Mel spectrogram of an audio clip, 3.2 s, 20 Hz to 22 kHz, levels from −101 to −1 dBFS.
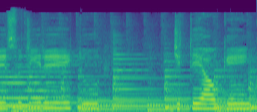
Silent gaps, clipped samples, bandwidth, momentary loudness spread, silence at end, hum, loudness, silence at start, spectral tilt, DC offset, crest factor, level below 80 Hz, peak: none; under 0.1%; 15.5 kHz; 7 LU; 0 s; none; -20 LUFS; 0 s; -6 dB/octave; under 0.1%; 16 dB; -42 dBFS; -4 dBFS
